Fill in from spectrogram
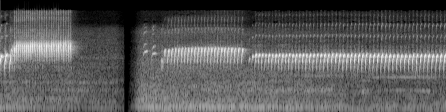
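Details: Canary song for training canaries: a loud high buzzy tour, a short silence, then long sustained rolling trills at a lower pitch, steady and evenly pulsed, over a faint low hum.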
